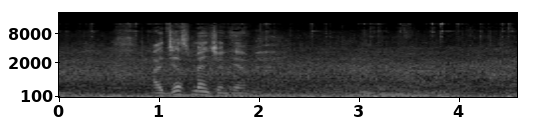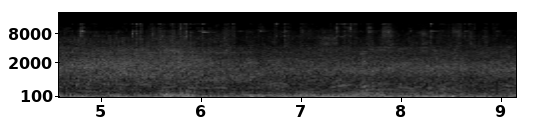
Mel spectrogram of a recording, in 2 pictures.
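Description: Young men talk and call out to each other outdoors.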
